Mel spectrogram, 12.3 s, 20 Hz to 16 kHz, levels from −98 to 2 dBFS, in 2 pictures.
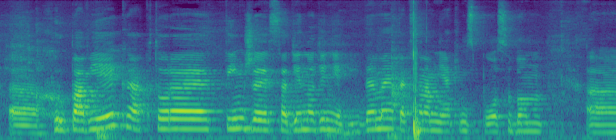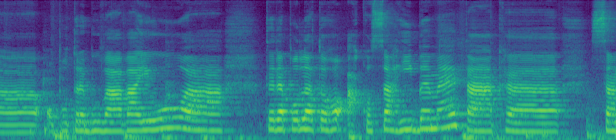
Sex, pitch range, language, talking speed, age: female, 180-230 Hz, Slovak, 110 wpm, 40-59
